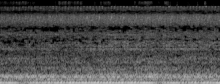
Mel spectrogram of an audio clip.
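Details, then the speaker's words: Lada Priora after repair, fault traced to the gas (LPG) system wiring, gas disconnected from the ECU and injector wired directly, good pulse on tester: steady, even, low idle with no knocks or misses; normal idle. "Газды айырып тастағаннан кейін көлік әдемі жүретін болады."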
